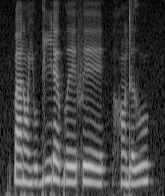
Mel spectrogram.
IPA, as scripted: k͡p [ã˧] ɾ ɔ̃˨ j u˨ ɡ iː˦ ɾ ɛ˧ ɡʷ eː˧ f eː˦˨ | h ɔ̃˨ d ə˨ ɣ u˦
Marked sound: incorrect: a˧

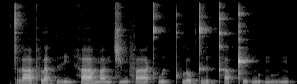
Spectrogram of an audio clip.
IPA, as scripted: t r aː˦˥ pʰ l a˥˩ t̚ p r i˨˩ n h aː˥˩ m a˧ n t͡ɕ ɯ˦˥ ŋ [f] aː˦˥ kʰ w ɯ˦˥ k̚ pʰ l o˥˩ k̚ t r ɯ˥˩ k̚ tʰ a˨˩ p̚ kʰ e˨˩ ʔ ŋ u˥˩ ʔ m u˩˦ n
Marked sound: correct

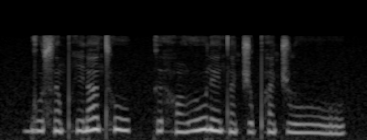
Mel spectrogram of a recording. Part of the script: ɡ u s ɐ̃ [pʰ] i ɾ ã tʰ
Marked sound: correct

